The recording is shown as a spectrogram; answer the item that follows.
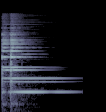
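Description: A bell-like metallic chime, struck twice in quick succession and ringing for about a second and a half before it is cut off abruptly.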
